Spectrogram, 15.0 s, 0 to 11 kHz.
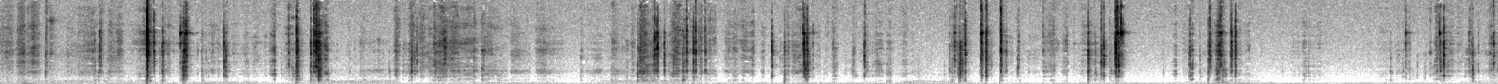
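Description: A clear plastic Grandway 60-minute audio cassette, a small hollow transparent shell with tape reels inside, is held in both hands and squeezed and rubbed with the fingertips. Quiet, bright plastic clicks, creaks and light rubbing come in irregular bursts over a soft background. Each click is short and dry, with almost no low end.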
